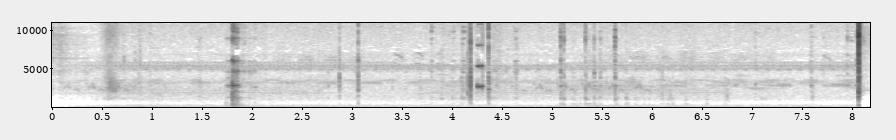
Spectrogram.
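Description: Quiet outdoor background with a steady faint high insect buzz. A Ruger American Pistol and a trigger pull gauge are being handled: one sharp click about two seconds in and a few small ticks near the middle.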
